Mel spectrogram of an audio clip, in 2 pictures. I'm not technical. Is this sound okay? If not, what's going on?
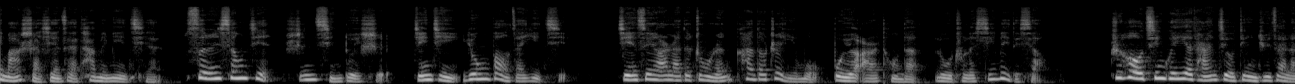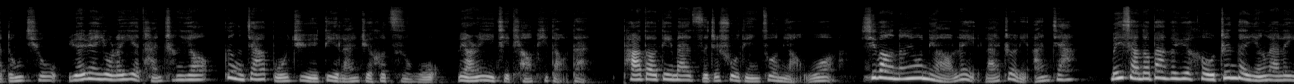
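Yes, nothing stood out as a problem when listening to this sound.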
